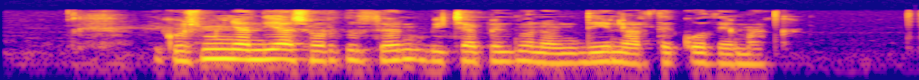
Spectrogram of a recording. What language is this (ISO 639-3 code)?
eus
